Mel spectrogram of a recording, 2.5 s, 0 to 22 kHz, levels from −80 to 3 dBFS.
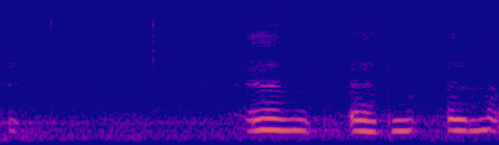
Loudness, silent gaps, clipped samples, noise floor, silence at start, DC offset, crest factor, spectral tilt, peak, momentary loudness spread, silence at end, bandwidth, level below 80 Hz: -38 LUFS; none; under 0.1%; -61 dBFS; 0 s; under 0.1%; 16 dB; -5.5 dB/octave; -24 dBFS; 23 LU; 0 s; 16 kHz; under -90 dBFS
